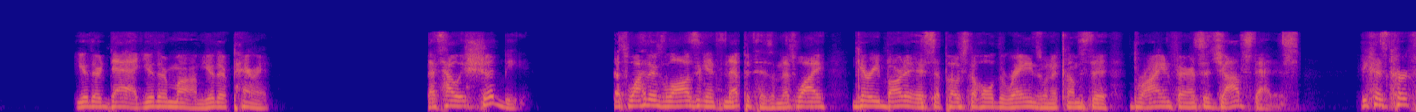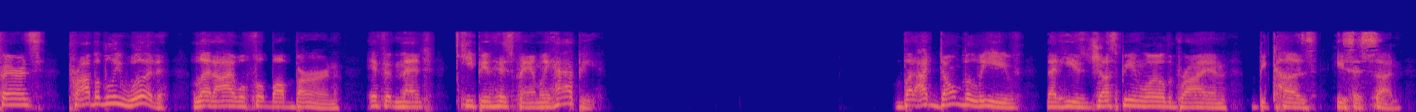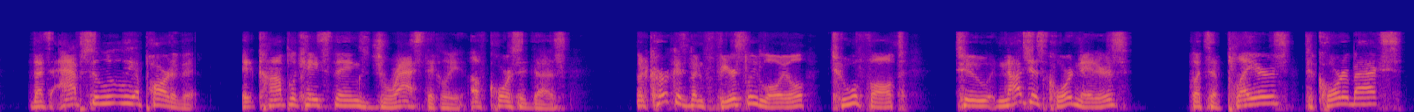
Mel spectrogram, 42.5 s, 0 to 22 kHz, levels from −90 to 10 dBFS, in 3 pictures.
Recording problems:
high frequencies cut off; noticeable; nothing above 7.5 kHz
garbled, watery; slightly

